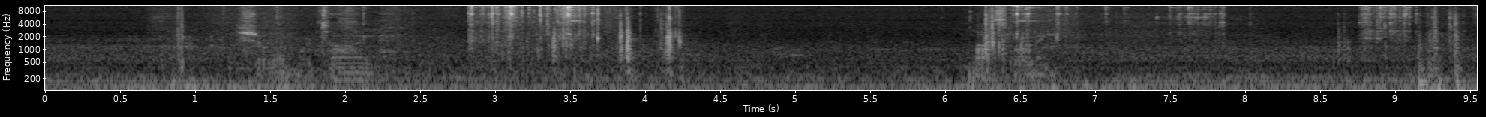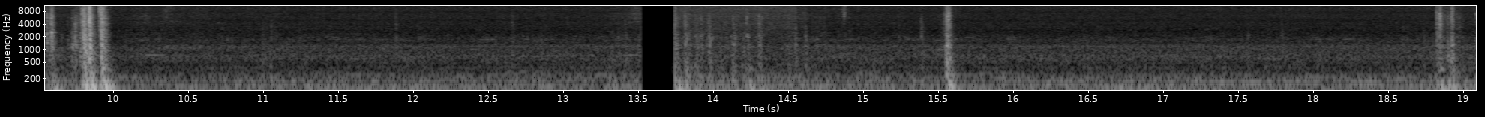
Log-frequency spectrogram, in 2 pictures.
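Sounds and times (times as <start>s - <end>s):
steady low rumble: 0.0s - 13.5s
car keys jangling: 1.2s - 4.4s, 6.2s - 9.7s.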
